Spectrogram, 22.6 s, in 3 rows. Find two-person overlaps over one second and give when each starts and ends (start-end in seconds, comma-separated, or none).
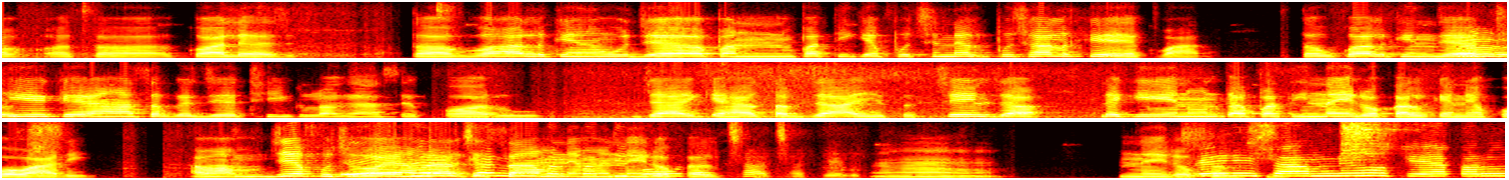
16.8-18.9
